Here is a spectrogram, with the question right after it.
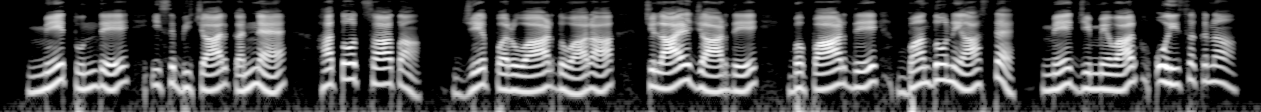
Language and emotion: Dogri, disgusted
